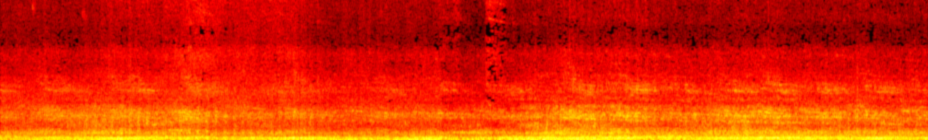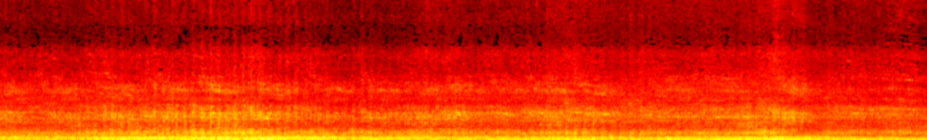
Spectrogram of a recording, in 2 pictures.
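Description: Freight cars rolling past close by: a loud, steady noise of steel wheels running over the rails.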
